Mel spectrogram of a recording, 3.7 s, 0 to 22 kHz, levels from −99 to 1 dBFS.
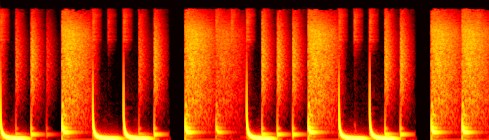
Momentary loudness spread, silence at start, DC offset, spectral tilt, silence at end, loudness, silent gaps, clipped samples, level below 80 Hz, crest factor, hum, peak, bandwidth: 3 LU; 0 s; under 0.1%; -4 dB/octave; 0 s; -19 LUFS; 1.27-1.38 s, 3.12-3.22 s; under 0.1%; -20 dBFS; 14 dB; none; -4 dBFS; 17 kHz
